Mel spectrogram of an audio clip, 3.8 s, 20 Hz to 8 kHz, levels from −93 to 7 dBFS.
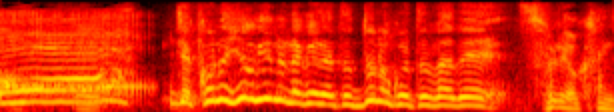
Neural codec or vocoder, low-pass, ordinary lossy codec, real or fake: vocoder, 44.1 kHz, 128 mel bands every 256 samples, BigVGAN v2; 7.2 kHz; MP3, 48 kbps; fake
